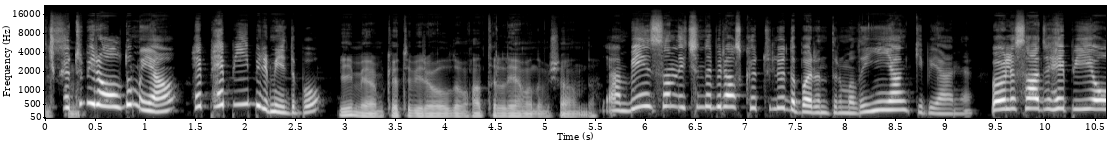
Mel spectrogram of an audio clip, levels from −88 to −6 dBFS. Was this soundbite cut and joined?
yes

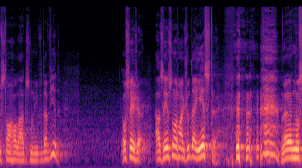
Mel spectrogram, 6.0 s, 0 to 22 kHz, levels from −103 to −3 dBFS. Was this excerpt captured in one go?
no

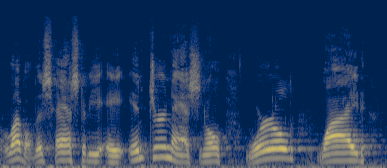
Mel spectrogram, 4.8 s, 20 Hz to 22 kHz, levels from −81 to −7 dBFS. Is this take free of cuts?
yes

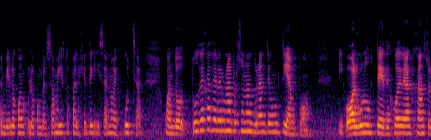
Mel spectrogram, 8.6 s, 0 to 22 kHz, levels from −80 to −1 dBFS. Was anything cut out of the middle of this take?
no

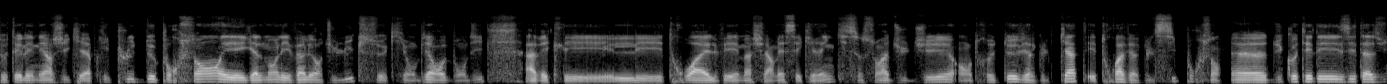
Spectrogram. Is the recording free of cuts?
no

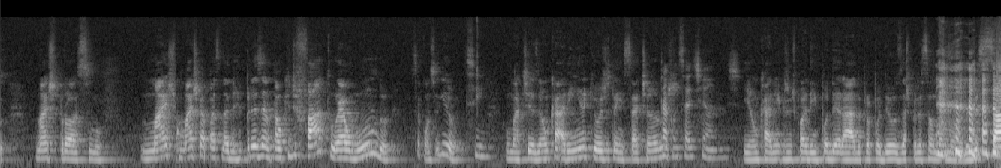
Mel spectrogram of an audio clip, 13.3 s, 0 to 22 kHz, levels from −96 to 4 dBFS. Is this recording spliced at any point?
yes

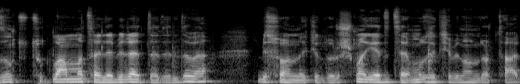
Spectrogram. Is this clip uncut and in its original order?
yes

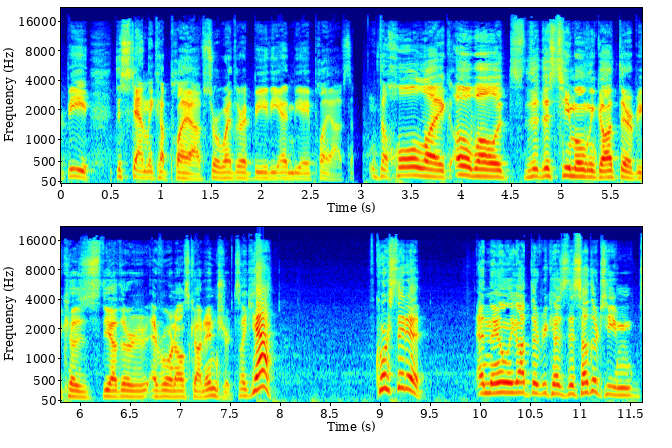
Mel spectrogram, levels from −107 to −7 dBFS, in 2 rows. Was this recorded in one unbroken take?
yes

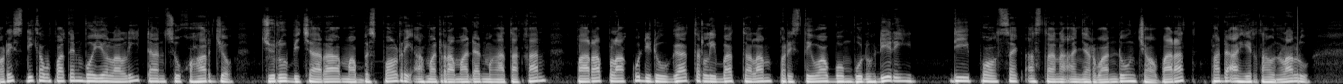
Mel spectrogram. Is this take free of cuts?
yes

